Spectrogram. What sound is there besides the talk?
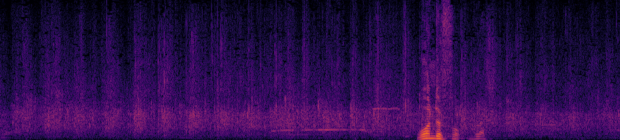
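audience applause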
